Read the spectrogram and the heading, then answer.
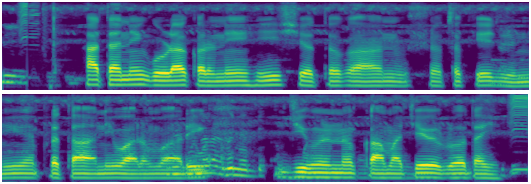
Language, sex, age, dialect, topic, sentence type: Marathi, male, 25-30, Varhadi, agriculture, statement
